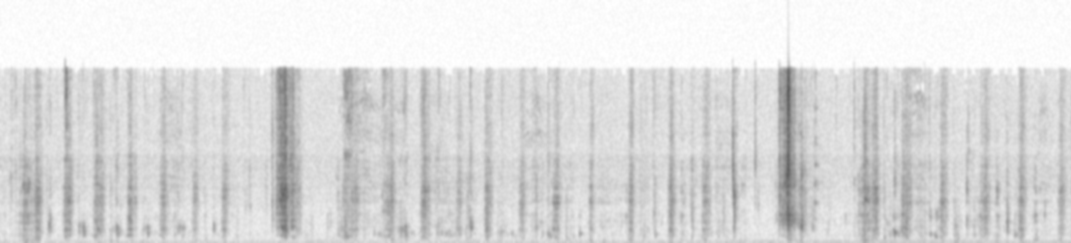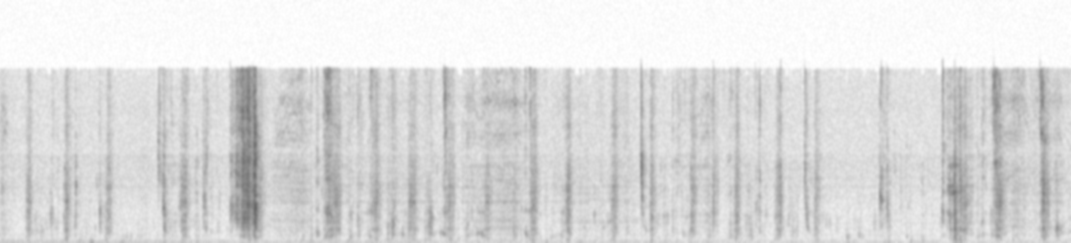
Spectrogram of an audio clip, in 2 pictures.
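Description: A person chewing raw serrano peppers with a crisp, wet crunching, with a few louder crunches every several seconds.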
